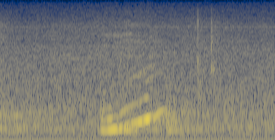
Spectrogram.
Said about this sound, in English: Please, please, cat. Oh, the cat is crying. What do you want?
